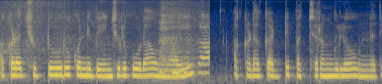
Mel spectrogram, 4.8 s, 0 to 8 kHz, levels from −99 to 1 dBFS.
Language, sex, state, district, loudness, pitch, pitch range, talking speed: Telugu, female, Telangana, Hyderabad, -16 LUFS, 210 Hz, 200-220 Hz, 125 wpm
